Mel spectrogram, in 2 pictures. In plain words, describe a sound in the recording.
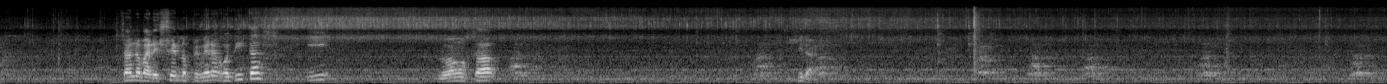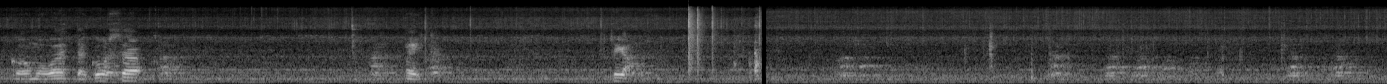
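Meat sizzles on a grill.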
